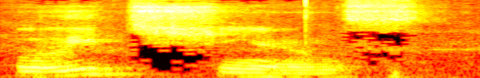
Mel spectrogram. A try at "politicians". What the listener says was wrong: Yeah, politicians.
